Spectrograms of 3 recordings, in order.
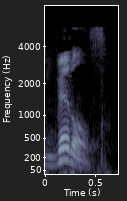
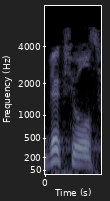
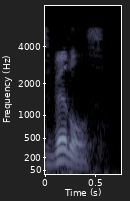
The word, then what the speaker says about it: victuals: I guess that's actually pronounced victuals. I said victuals for a long time, but it's victuals.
